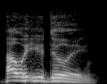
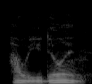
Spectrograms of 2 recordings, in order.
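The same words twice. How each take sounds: First: Higher, louder cheerful how are you; bright greeting. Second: Quiet throwaway how are you; low, soft greeting. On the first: A host greeting viewers, bright and lively. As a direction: greet them like you mean it. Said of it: "redoes the greeting brightly". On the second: A host greeting viewers, low and soft. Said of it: "laughs at his own flat greeting". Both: Shown as a demonstration.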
